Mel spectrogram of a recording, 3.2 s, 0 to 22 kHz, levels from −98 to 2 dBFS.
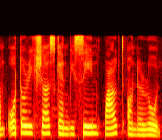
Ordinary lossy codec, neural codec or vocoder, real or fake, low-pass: none; none; real; none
